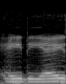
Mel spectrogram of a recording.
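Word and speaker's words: Eida: the episode comes out it's very similar to how ada is spelled e-i-d-a in the manga when it's really supposed to be ada so you just have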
